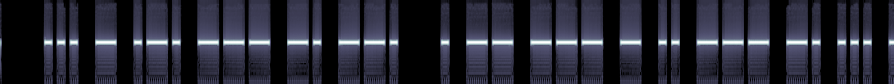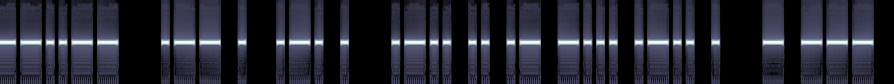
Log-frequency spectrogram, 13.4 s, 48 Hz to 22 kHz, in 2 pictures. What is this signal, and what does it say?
Morse code, heard as a keyed tone, about 25 wpm, 1000 Hz. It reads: STRONG EMOTIONS, WE RE LIABLE TO
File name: qotdfiles / 25wpm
